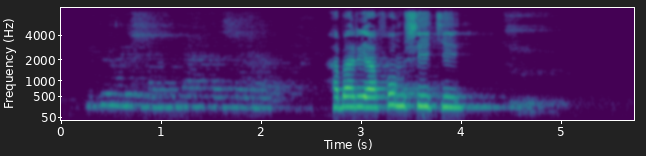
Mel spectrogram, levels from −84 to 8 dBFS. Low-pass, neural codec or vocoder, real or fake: 7.2 kHz; none; real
